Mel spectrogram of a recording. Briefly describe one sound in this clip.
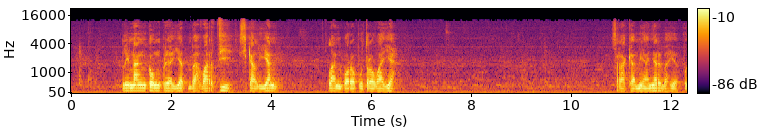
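A man speaks calmly into a microphone, heard through loudspeakers in a room.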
